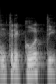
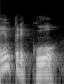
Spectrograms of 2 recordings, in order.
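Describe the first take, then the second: First: It is read as spelled, Portuguese-style. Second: The final t sound is dropped. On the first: The speaker calls it right. "ou você fala entrecote, que é como se escreve" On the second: The speaker calls it wrong. "não fala entrecô. Não existe a pronúncia entrecô"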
